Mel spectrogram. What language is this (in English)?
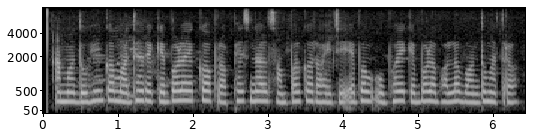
Odia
